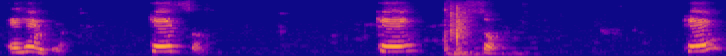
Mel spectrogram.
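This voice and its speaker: A woman teaching a Spanish grammar lesson, explaining slowly and saying each example word loudly, then repeating it. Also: medium pitch. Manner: stresses example words loudly and repeats them. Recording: dull lo-fi recording.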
